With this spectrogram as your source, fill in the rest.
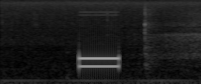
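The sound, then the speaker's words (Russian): A single short two-tone beep from a phone keypad button press during a phone call, clear and steady, over a low electrical hum, followed by a faint click. No one speaks. “вы, наверное, щекой нажимаете кнопки, осторожно, осторожно, не давите на телефон.”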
